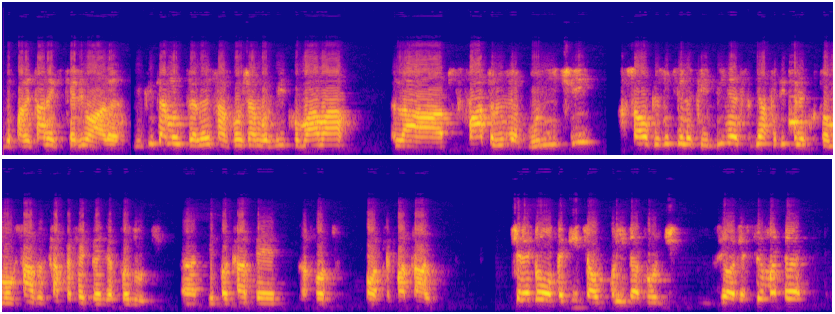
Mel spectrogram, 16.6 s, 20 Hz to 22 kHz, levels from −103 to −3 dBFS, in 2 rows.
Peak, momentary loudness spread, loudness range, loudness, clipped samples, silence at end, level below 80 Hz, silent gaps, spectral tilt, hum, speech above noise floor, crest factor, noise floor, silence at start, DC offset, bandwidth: -4 dBFS; 8 LU; 3 LU; -18 LUFS; under 0.1%; 0.25 s; -90 dBFS; none; -2.5 dB/octave; none; 67 dB; 16 dB; -85 dBFS; 0.05 s; under 0.1%; 7.2 kHz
